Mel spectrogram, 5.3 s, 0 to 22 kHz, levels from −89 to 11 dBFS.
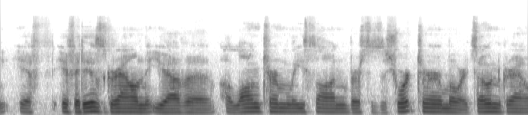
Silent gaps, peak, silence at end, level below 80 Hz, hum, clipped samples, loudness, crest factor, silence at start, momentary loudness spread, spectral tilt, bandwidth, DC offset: none; -4 dBFS; 0 s; -60 dBFS; none; under 0.1%; -20 LUFS; 14 dB; 0 s; 10 LU; -8 dB/octave; 10 kHz; under 0.1%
